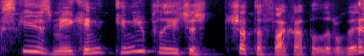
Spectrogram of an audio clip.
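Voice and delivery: overly courteous British manner. Imitating another speaker's british politeness, mock polite british manner. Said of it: "He's British polite, which is why he's like".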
